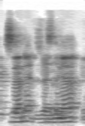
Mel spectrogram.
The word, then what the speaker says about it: Zenit: Zenit.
